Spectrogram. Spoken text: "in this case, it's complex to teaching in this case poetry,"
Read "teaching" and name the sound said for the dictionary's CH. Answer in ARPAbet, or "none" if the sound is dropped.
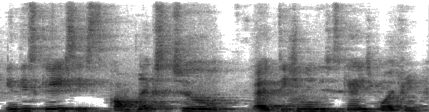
SH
